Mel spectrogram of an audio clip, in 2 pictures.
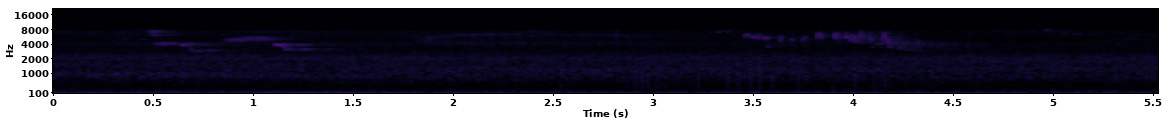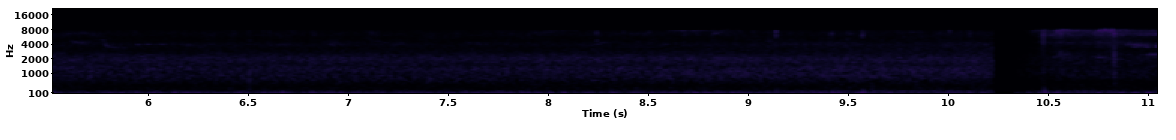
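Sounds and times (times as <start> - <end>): bird chirps: 0.4 - 7.4, 10.4 - 11.0.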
